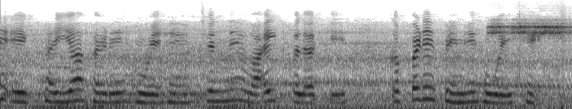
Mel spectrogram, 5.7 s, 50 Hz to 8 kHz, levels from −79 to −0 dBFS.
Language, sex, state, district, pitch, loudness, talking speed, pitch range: Hindi, female, Madhya Pradesh, Dhar, 240 Hz, -15 LUFS, 145 wpm, 225-255 Hz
